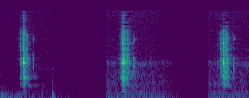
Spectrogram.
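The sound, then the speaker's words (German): A wall clock ticks three times at a steady one-second pace, each tick a crisp, bright click with faint low rumble in between and no voices. “Und zu Hause noch mehr solcher Zeitmesse an der Wand.”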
